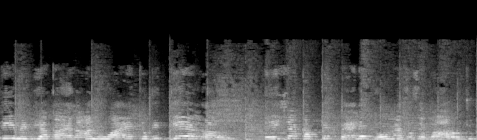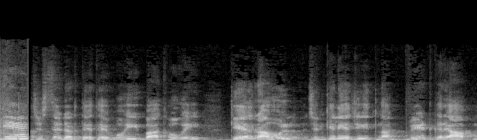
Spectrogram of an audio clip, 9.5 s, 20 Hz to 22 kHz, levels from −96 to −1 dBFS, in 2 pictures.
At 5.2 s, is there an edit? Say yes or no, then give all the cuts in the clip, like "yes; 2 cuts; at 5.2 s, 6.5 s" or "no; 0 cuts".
yes; 1 cut; at 5.2 s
